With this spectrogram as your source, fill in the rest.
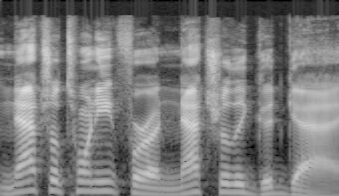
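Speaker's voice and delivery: ordinary delivery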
